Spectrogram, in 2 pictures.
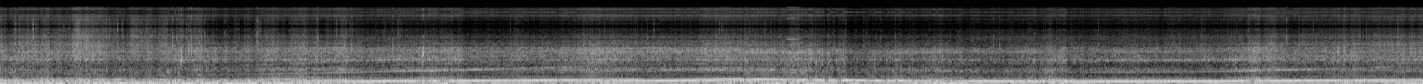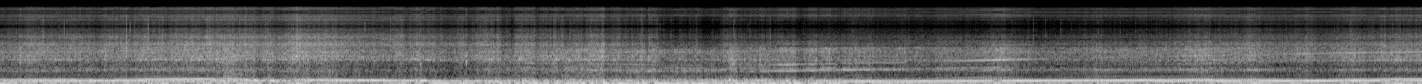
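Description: Caterham R300 Superlight's Ford Duratec four-cylinder heard onboard under racing load, its note climbing in long rising sweeps and dropping back several times as the car accelerates and slows. The hiss of wind and rain spray runs underneath.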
